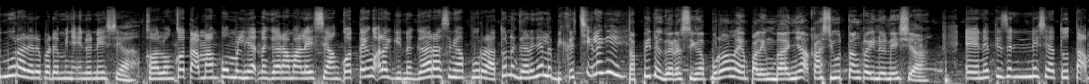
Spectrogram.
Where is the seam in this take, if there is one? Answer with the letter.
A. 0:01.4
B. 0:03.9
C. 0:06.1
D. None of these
A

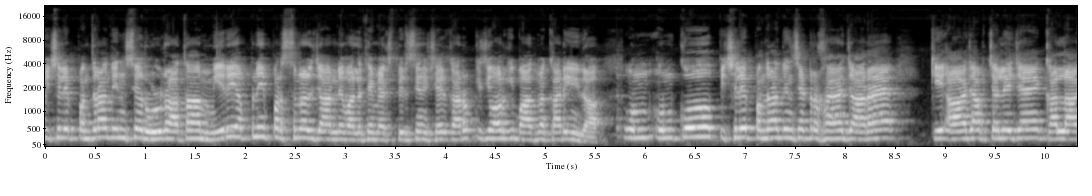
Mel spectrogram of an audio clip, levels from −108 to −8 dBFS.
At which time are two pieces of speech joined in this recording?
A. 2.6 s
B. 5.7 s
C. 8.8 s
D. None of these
B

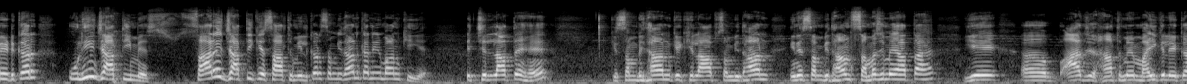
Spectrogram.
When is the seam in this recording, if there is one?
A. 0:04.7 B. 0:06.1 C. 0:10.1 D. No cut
A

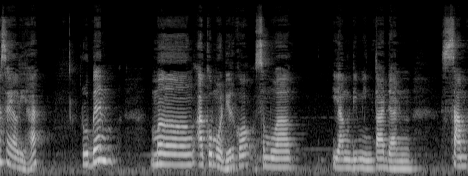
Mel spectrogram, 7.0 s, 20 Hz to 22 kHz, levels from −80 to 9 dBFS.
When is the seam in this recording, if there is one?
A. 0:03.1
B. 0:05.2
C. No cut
C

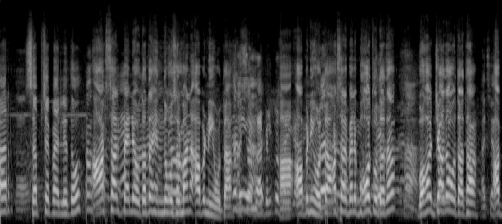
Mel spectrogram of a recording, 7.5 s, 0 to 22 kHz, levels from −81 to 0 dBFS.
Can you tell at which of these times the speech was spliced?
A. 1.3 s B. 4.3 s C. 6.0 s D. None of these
A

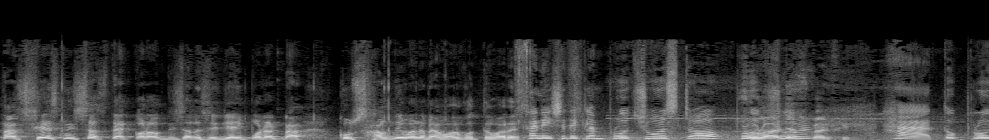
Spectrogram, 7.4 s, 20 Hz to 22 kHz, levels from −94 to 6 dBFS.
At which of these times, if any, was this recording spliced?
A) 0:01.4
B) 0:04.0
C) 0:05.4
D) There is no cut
B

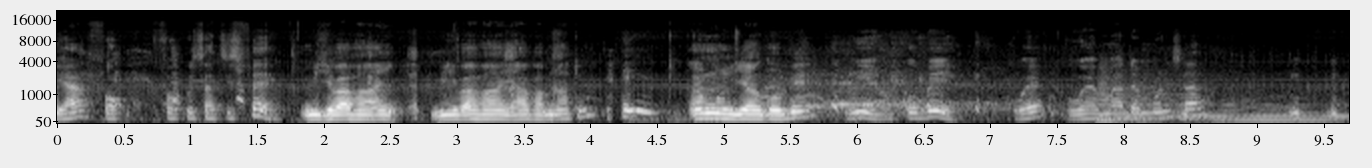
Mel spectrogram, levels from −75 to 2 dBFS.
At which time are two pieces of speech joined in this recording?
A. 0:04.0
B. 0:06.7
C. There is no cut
A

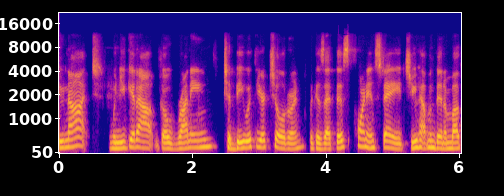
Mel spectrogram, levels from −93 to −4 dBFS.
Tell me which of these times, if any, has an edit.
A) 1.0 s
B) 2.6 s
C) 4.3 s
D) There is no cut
D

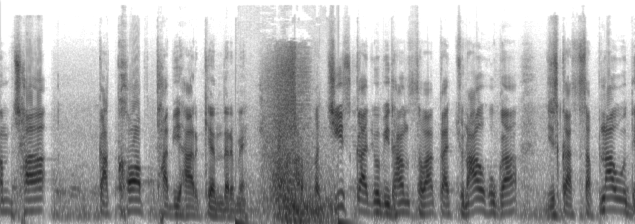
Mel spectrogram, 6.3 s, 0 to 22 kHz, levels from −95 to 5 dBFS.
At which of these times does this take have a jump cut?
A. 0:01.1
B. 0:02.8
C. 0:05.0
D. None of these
B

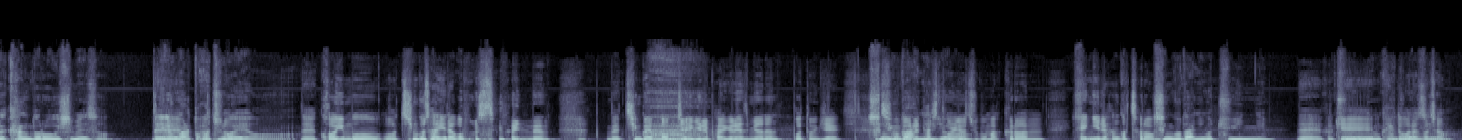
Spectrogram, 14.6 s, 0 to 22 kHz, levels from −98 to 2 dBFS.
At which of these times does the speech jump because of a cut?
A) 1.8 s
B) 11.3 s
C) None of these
B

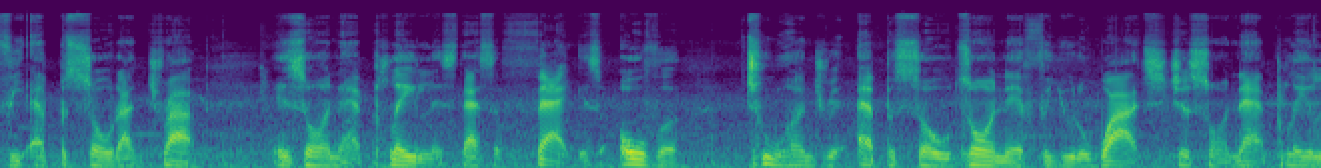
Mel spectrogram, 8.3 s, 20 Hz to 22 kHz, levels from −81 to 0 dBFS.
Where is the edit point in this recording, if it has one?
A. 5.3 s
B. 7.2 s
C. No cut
C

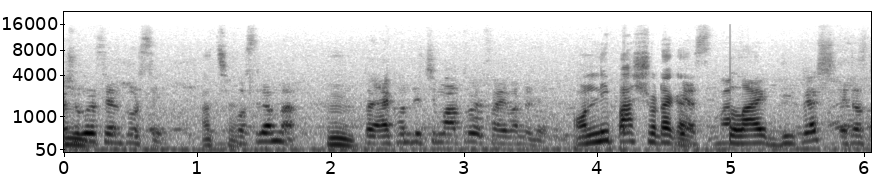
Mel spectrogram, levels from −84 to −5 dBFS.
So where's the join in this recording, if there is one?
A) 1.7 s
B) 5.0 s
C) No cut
B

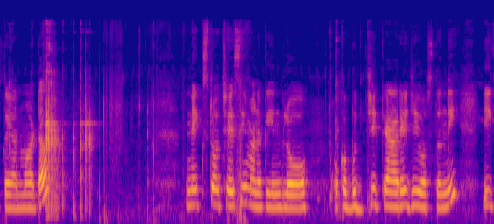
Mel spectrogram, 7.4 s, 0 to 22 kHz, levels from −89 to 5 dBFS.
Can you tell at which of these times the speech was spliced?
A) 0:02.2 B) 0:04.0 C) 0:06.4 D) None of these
D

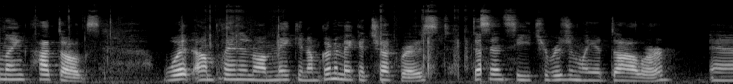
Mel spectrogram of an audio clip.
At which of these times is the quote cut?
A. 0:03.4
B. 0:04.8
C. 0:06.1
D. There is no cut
B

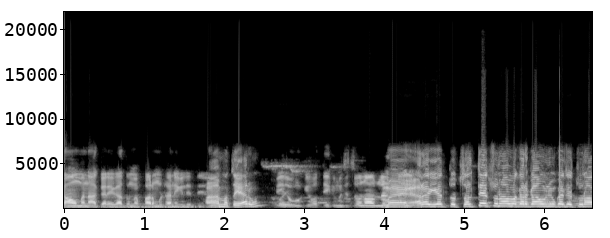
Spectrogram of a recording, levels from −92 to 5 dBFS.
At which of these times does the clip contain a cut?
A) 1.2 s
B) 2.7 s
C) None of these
C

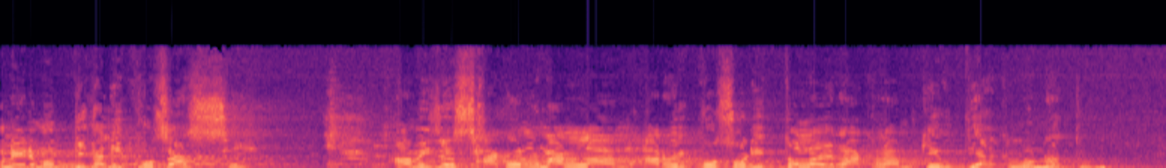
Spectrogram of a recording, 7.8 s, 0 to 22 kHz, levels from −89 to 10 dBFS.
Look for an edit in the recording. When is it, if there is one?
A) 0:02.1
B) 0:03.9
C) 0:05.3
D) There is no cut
D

